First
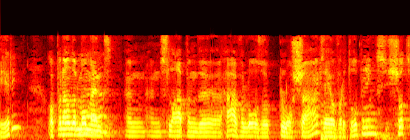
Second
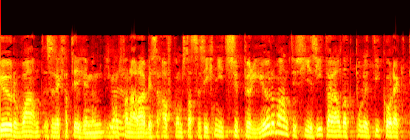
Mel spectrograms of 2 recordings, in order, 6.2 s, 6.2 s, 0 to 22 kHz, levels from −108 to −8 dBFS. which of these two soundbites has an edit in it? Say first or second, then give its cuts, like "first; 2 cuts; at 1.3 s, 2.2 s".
first; 2 cuts; at 1.8 s, 4.8 s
